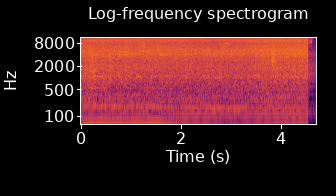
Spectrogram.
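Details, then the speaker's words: Oliver OC3 crawler engine idles fine with good oil pressure but dies under load. A low, slightly lumpy throb sags in pitch, then cuts out abruptly: a leaking head gasket losing compression and stalling. "All right, well, it takes a little bit to get it started, but then it does idle fine. Then as soon as you put any load, it dies. So I think our next step is a compression test."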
